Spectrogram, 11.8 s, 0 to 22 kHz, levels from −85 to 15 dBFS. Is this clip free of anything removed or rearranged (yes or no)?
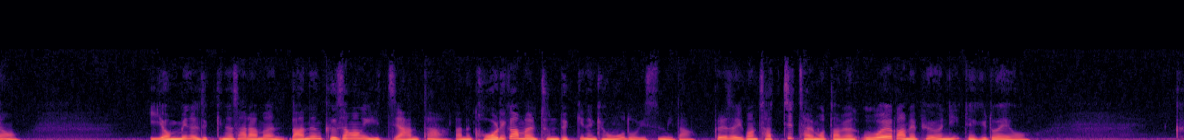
no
